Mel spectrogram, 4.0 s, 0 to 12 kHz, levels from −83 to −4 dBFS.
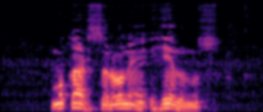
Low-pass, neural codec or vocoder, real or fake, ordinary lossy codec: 10.8 kHz; none; real; AAC, 32 kbps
